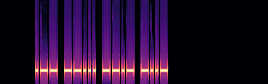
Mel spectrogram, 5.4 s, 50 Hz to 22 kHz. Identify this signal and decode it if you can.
Morse code, heard as a keyed tone, about 25 wpm, 700 Hz. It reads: W7QX
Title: USA Call Signs - 4 Characters - Repeated 2x - 25wpm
